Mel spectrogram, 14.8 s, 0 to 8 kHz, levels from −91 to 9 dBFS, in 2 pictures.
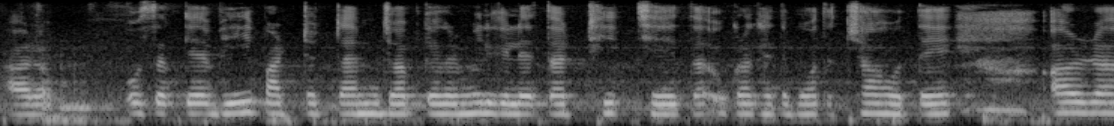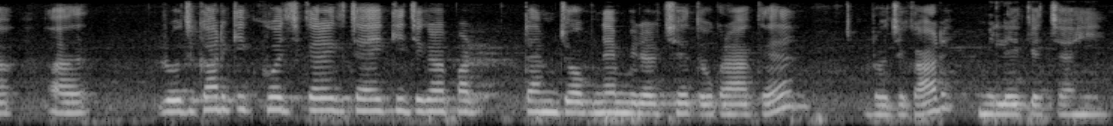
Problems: constant background noise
